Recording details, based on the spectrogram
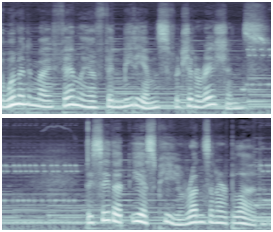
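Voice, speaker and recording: Guy doing a soft sad young spirit medium girl, game dialogue, halting and earnest, music playing. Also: on the high side, lively intonation, voice pushed up, lightly acted. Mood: sad, reflective. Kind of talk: voiced video game dialogue. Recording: music behind the voice.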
